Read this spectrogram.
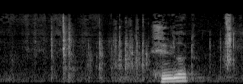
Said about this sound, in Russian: Извиняюсь, перевернул страницу.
